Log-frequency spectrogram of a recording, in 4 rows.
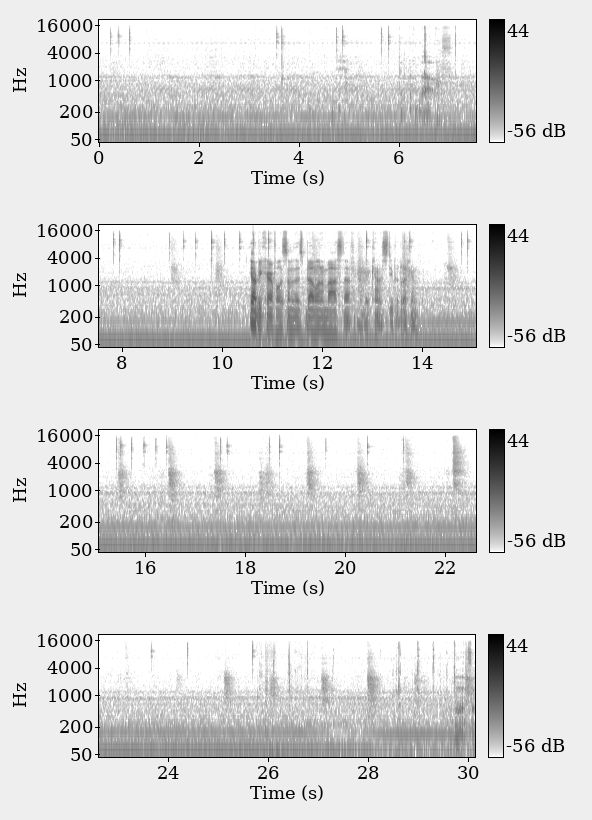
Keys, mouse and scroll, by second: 0.4 click, 4.9 click, 5.8 click, 8.0 click, 9.2 click, 9.8 click, 10.4 click, 10.9 click, 12.9 click, 13.8 click, 14.9 click, 15.5 click, 16.0 click, 16.4 click, 17.6 click, 18.7 click, 20.4 click, 23.6 click, 25.7 click, 26.2 Return, 26.9-28.4 scroll, 29.4 ctrl+z.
